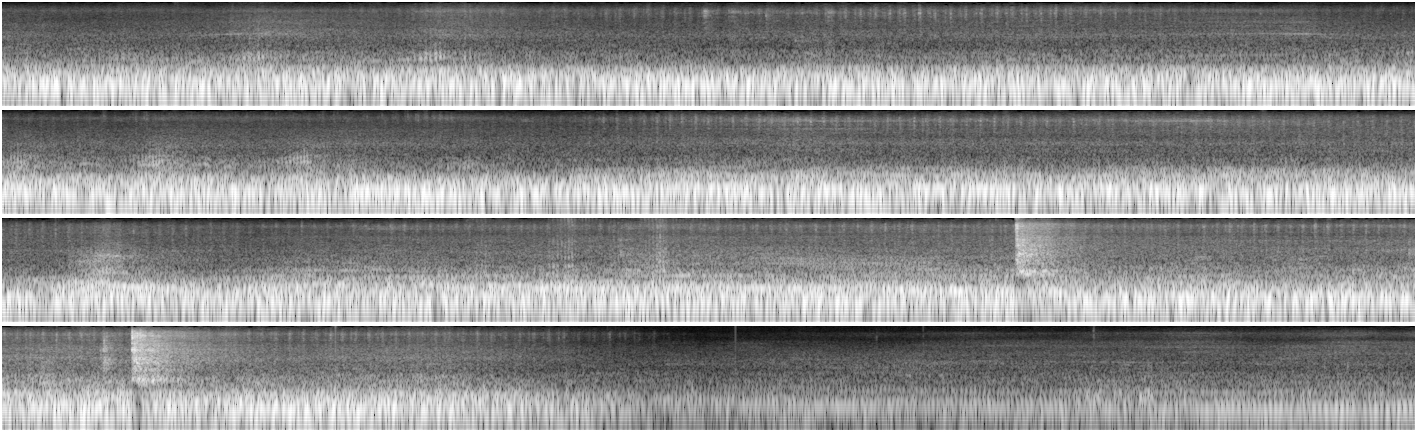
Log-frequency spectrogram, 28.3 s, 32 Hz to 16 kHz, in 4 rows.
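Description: Several Kawasaki Ninja 300 parallel-twin race bikes running, with engine pitch rising and falling in the middle. Two sharp clicks come near the end, and the sound drops suddenly shortly after.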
